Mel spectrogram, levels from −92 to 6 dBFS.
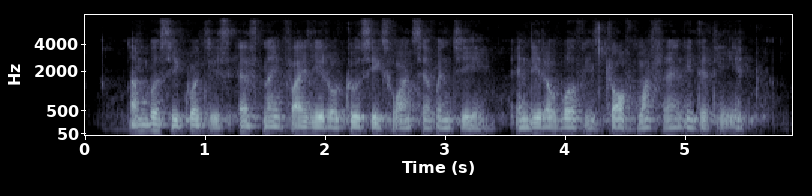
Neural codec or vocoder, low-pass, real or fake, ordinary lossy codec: codec, 16 kHz, 4.8 kbps, FACodec; 7.2 kHz; fake; none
